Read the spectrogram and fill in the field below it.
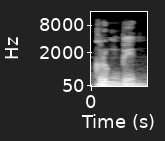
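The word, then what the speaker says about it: Khruangbin: Okay, but it's pronounced It's Krungbin.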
